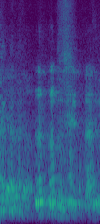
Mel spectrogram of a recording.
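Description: A man chuckling softly, with a short breathy rush of air a little past one second in.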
